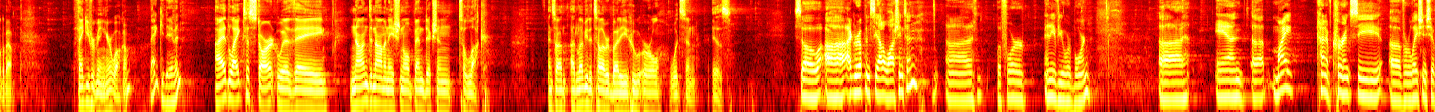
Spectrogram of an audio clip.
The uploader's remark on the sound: Recorded live at the Sixth Street offsite in Austin, Texas.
